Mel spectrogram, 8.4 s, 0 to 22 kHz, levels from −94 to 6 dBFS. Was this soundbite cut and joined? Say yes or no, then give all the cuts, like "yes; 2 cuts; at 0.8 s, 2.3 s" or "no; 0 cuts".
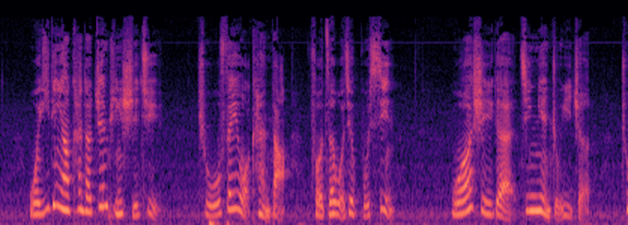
no; 0 cuts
